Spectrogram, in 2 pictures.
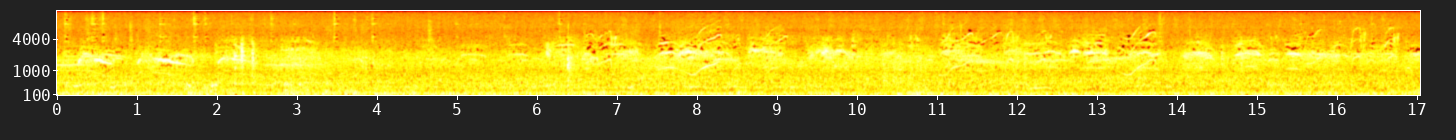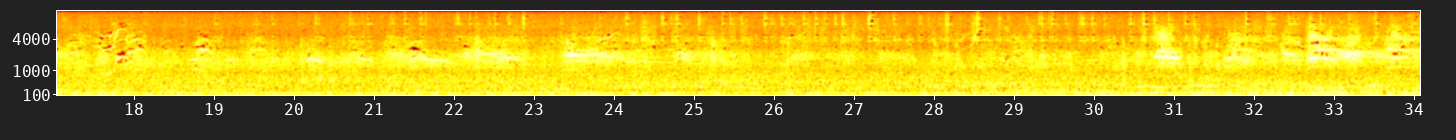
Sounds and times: Wind 0.0 - 34.0
birds that nest in this place 0.0 - 34.0

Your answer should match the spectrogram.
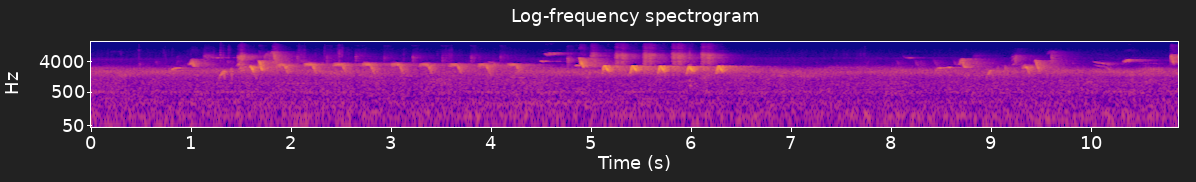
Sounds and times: birds 0.4 - 6.6
frogs 0.7 - 10.8

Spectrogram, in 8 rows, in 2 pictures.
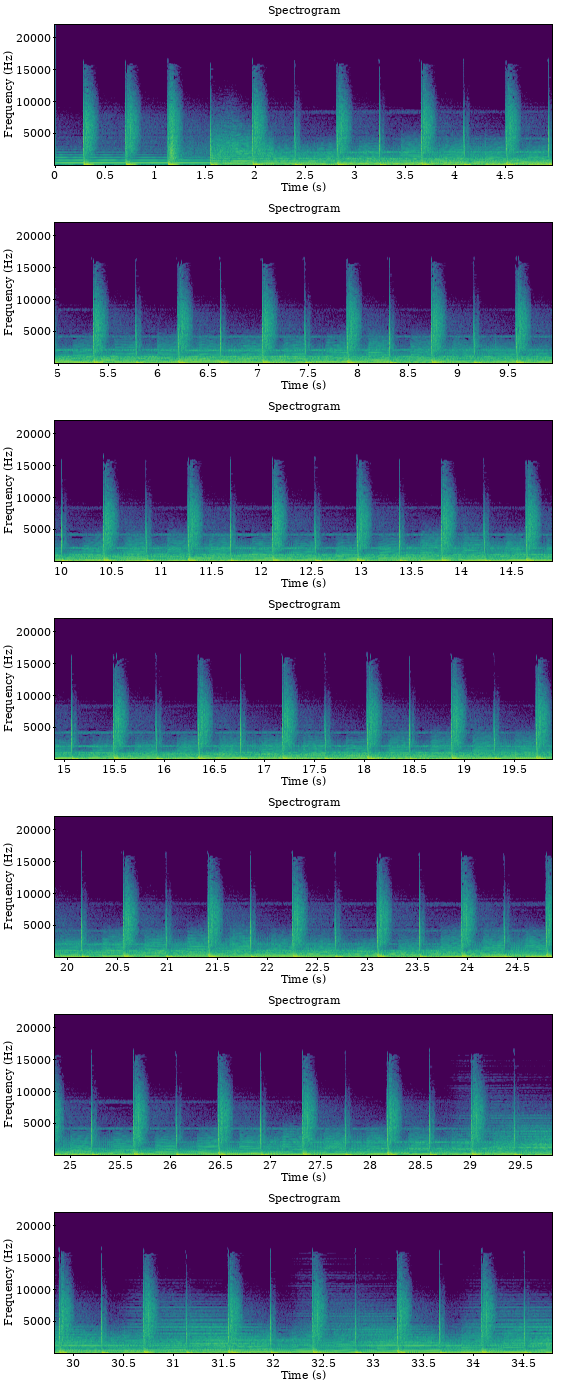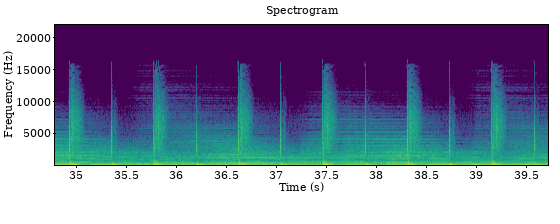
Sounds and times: Bassline 0.0 - 39.7
Synth 0.0 - 39.7
Snare 0.3 - 2.2
Kick 1.6 - 39.7
Snare 26.5 - 27.5
Snare 30.7 - 30.9
Snare 33.2 - 33.5
Snare 37.5 - 37.7

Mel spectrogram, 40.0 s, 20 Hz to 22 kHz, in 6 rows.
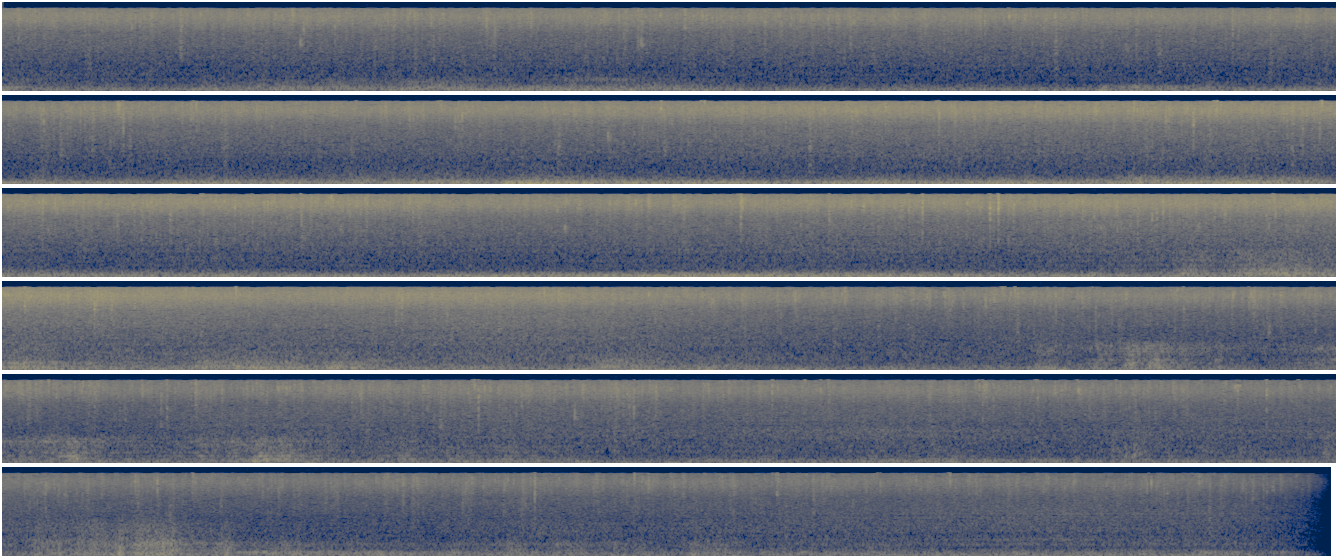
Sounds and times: moderate rain 0.0 - 39.9
thunders in distance 15.7 - 29.5
thunders in distance 32.2 - 39.8

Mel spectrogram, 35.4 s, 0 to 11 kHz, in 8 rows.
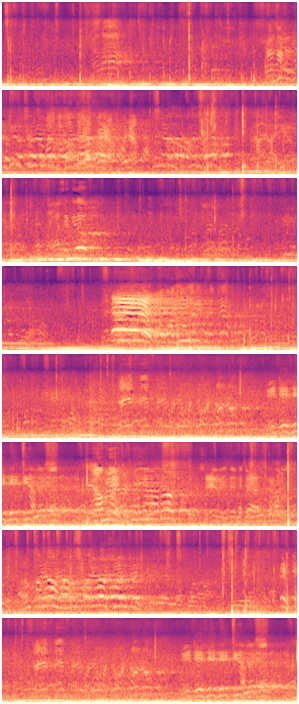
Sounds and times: vehicles that happen about the playground 0.0 - 35.4
Players are listened shouting and encouraging between them 1.3 - 35.4
ball 7.4 - 9.2
ball 25.9 - 27.7
ball 29.8 - 31.4

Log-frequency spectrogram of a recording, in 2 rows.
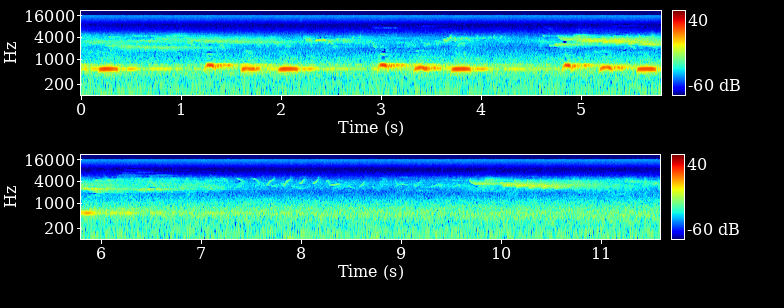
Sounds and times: Cuckoo, distant, unusual cuckooing 0.0 - 2.4
small birds in the bg 0.0 - 11.5
Cuckoo, distant, unusual cuckooing 3.0 - 4.1
Cuckoo, distant, unusual cuckooing 4.8 - 5.9

